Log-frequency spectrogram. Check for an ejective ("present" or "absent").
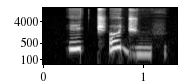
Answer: present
